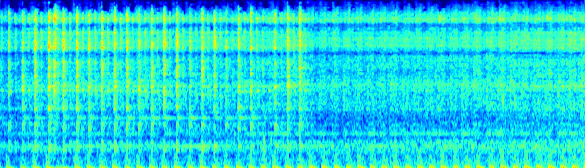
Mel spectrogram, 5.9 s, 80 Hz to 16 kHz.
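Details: 2005 Honda Rincon 650 ATV after timing chain tensioner replacement: even low thumping idle, about three pulses a second, steady and smooth with no top-end ticking or the earlier startup rattle; healthy idle.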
